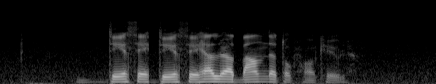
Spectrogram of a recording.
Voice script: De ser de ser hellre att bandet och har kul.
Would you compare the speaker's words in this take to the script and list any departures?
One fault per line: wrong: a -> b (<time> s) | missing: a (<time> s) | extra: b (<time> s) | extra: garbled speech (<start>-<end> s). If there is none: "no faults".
no faults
